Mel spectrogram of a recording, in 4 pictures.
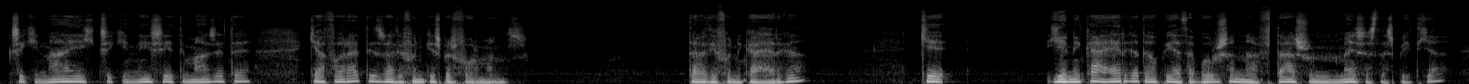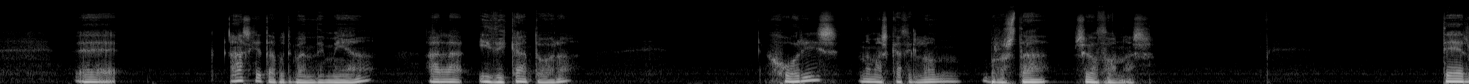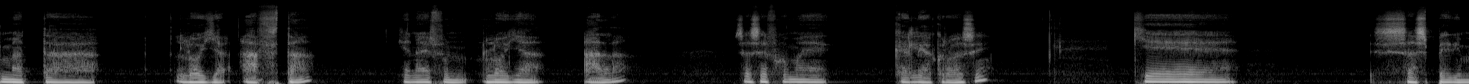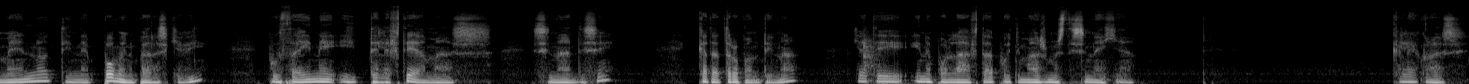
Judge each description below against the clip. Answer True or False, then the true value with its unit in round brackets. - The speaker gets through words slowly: True (80 wpm)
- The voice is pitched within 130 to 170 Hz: False (115 Hz)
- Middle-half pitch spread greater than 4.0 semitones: True (4.6 semitones)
